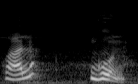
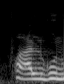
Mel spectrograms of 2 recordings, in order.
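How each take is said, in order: First: फाल्गुन drawn out very slowly with a falling end; फाल्गुन spoken at half speed, each sound clear; slow model word. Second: Said in the usual way. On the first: Shown as a demonstration. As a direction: stretch फाल्गुन out for students to copy. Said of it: "फाल्गुन होता है". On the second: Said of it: "फाल्गुण नहीं होता है".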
